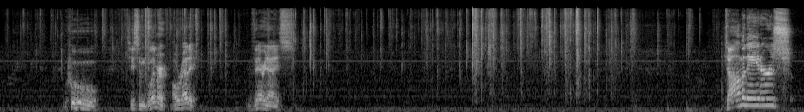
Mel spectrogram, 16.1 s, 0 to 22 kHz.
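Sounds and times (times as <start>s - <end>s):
foil pack crinkling: 1.9s - 4.9s, 5.7s - 12.8s.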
